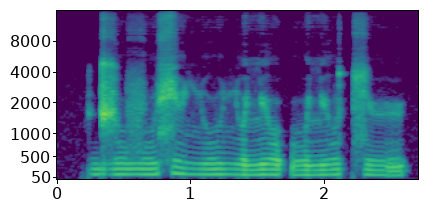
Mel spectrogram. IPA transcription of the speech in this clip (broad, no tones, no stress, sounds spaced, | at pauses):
d͡ʒ u v u ɕ ɨ ʎ u ʎ o lʲ o ʔ u lʲ u t͡s ʉ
